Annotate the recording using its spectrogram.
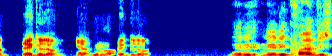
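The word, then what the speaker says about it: Reguilón: I forgot his pronunciation. Regulion. Regulon.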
